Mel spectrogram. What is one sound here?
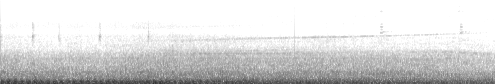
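A spaceship engine rumbles low and steady, growing slightly quieter.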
